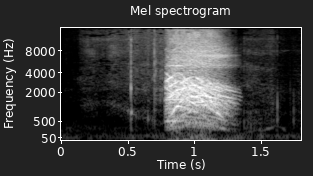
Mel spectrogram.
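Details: Household cat from a family of five cats named Harry, Carry, Mong, Tammy and Nuri, giving a single half-second meow, a bright arched tone with rich overtones, with faint clicks before it in a quiet room.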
